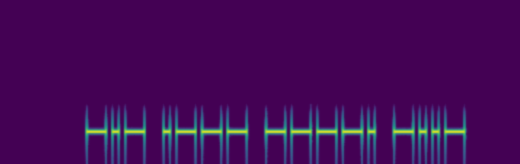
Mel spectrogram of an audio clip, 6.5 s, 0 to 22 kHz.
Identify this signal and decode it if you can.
Morse code, heard as a keyed tone, about 15 wpm, 700 Hz. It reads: KJ9X
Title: NA SOTA Chaser Callsigns 15wpm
